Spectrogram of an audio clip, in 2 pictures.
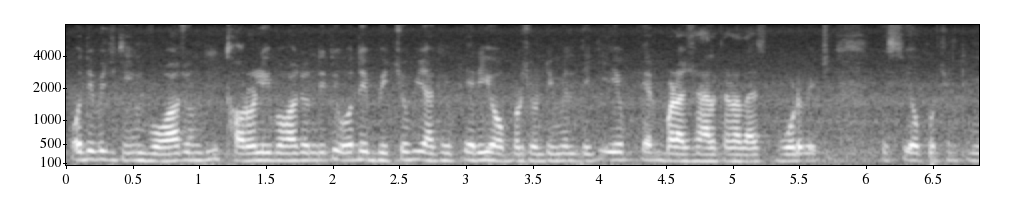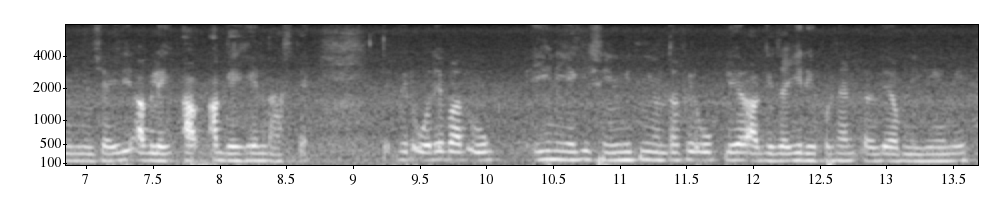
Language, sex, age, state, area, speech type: Dogri, male, 18-30, Jammu and Kashmir, rural, spontaneous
